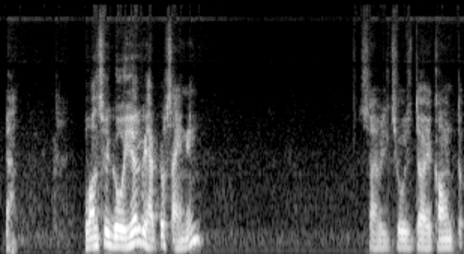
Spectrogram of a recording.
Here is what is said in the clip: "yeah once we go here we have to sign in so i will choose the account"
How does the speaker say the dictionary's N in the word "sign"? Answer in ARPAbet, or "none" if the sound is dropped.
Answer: N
